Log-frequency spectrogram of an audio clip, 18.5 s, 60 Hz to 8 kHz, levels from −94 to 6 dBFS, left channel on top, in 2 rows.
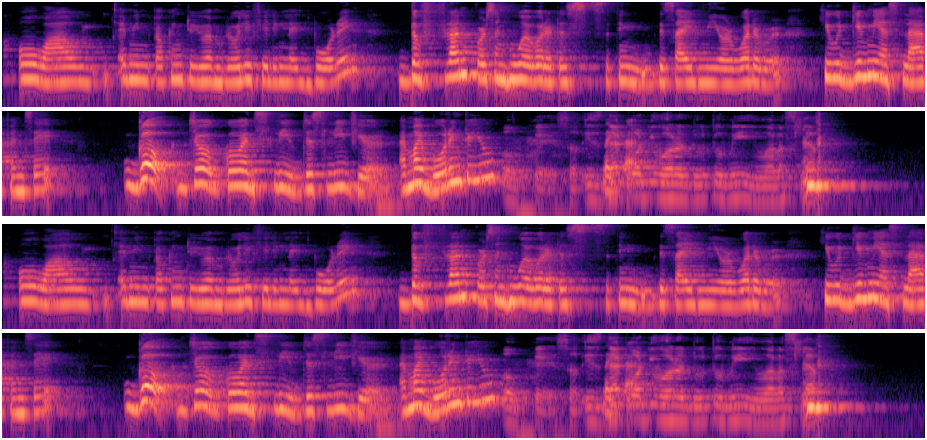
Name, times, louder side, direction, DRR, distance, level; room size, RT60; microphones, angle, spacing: voice 1, 0.2-3.6 4.0-5.8 6.2-7.8 8.2-9.7 10.5-14.2 15.2-15.6 17.2-17.4, left 2 dB, 20° left, 9 dB, 0.3 m, -21 dB
voice 2, 14.2-17.4, right 1 dB, 20° right, 8 dB, 0.7 m, -33 dB
12.5 x 4.4 x 7.7 m, 0.98 s
head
